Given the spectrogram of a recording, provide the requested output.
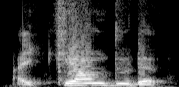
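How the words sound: It is said in an American English accent. "Itu dalam bahasa Inggris Amerika"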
